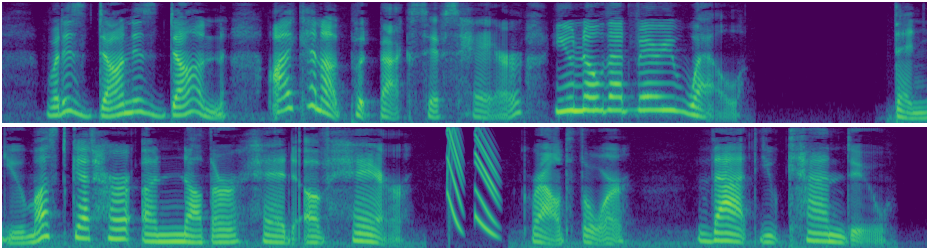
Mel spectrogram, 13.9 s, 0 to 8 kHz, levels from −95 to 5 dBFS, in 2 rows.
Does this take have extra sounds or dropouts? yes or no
yes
